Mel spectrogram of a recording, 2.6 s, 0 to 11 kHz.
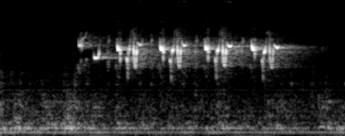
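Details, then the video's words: A bulbul named Ward sings a quick, bubbling two-second phrase of bright, fluty notes, described as five trill phrases ("tak janah"), over a faint, steady low hum. "5 تشريعات(طك جنح) بلبل طور"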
